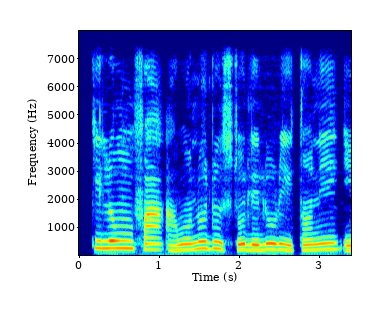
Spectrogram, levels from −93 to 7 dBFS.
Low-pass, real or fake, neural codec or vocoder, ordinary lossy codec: 7.2 kHz; real; none; none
